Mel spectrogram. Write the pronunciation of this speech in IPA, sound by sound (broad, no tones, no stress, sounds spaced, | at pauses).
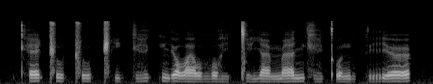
kʰ ɛ ǁ u ǁ u ǁʰ i k ɛ̤ k nʲ o lˠ ɛ lˠ ṳ lˠ i̤ ǀ e̤ j æ m æ nʲ x ɛ̤ kʼ o n o̤ k rʲ œ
